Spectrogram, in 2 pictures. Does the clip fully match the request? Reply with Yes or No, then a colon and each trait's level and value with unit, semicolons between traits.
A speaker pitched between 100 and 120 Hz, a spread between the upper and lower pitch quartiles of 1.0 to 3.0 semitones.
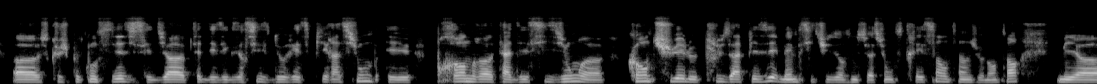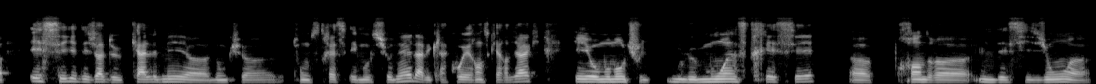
Yes: low, 115 Hz; narrow, 2.4 semitones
